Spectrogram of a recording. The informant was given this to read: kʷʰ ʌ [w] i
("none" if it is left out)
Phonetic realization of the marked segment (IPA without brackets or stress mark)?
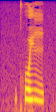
j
